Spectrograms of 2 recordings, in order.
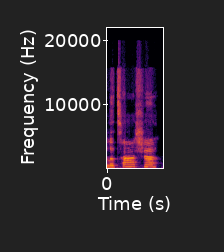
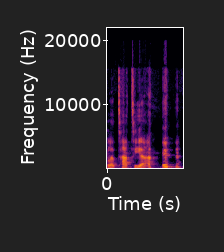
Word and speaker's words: Latasha: i say it right is it latasha yes ma'am latasha i always want to just chop it up since the first time i saw your name i'll be like la tatia i'm so sorry it's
